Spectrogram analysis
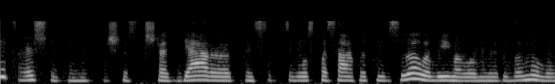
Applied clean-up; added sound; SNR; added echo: neural mask model DeepFilterNet 3.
